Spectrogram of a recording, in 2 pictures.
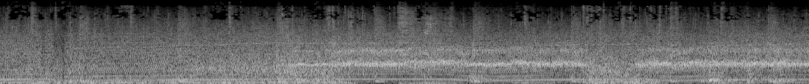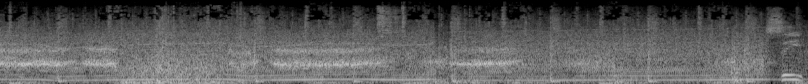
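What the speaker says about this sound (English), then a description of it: "Look at that, laying down some rubber there." Tyres of a Mini skid and squeal loudly and continuously in Forza Horizon 4, a wavering high screech over a steady engine drone that bends and surges through repeated slides.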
